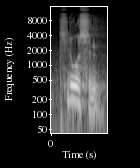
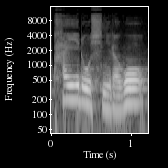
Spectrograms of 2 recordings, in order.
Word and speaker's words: 티로신: 그래서 아스파라긴, 시스테인, 글루타민, 세린, 트레오닌, 그리고 티로신 또는 타이로신이라고 발음하죠.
